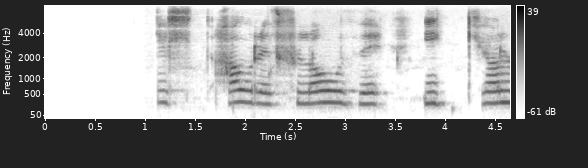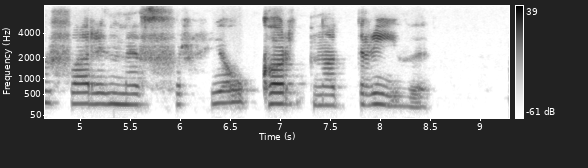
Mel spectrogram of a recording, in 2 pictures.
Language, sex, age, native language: Icelandic, female, 18-19, Icelandic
